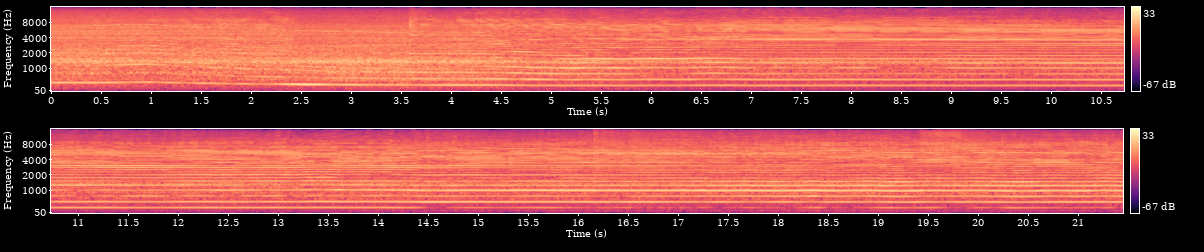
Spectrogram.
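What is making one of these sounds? A power router's pitch drops and settles lower as it cuts into wood.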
